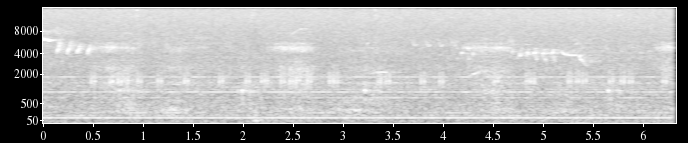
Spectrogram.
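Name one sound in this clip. A helicopter hovers overhead with a steady low rotor drone.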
